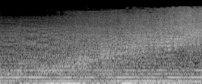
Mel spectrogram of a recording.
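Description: Logo sting sound design: a hissing whoosh that swells steadily louder and brighter over a held musical drone.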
